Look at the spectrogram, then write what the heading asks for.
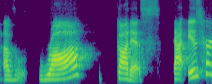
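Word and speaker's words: Rha Goddess: And I had the amazing opportunity to listen to a woman by the name of Raw Goddess. That is her name. It's spelled RHIGODESS.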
